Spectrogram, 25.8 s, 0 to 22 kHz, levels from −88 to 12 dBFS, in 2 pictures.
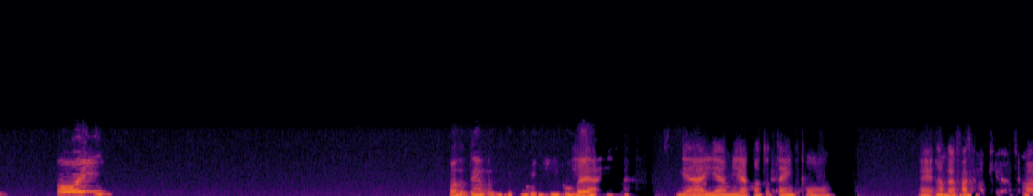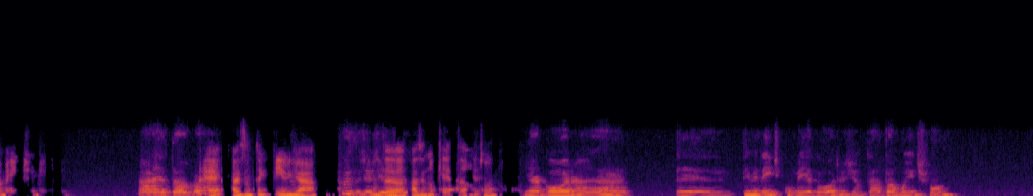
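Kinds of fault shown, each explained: Speech suppressed in double talk: From 7.47 to 12.68 s, and again from 15.72 to 18.85 s, the speech sinks by roughly 40 dB in short pieces. These add up to about a second in the first stretch and about one and a half seconds in the second. The likely cause is an echo canceller that, with both sides talking at once, turned down its own talker along with the loudspeaker echo. On a waveform the envelope shows abrupt notches. A spectrogram shows those columns thinning out.
Echo leak: Between 7.79 and 19.46 s a faint second copy of the speech trails the original by 273 ms, sitting roughly 20 dB below it. This is likely sound from a loudspeaker that the far end's microphone picked up and its echo canceller failed to remove fully, so it was sent back. On a spectrogram the harmonic pattern reappears, dimmer and shifted about 0.27 s to the right. On a waveform it shows as low bursts trailing the speech.
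Background gated by the echo canceller: Between 8.04 and 13.69 s the room sound drops by about 40 dB in brief holes totalling around a second, then comes back. This happens because the echo canceller clamped the microphone hard while the loudspeaker was playing and released it afterwards. A spectrogram shows the noise floor going dark in narrow vertical bands. On a waveform these appear as deep dips where the room sound should be.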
